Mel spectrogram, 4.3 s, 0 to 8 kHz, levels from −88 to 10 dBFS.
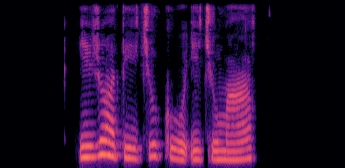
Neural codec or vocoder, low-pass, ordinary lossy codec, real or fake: none; 7.2 kHz; AAC, 48 kbps; real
